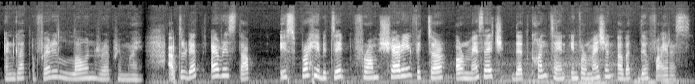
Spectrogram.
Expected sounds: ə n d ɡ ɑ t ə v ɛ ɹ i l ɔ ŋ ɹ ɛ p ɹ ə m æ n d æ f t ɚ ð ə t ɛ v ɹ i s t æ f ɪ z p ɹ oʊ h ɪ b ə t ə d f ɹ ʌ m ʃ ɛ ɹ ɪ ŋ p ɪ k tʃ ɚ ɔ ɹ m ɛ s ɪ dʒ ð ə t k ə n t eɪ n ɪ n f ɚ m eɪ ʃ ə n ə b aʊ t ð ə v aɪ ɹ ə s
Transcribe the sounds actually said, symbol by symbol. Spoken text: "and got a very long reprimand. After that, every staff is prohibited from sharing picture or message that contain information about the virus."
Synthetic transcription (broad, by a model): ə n ɡ ɑ t ə v ɛ ɹ i l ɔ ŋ ɹ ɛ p ɹ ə m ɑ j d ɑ f t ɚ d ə t ɛ v ɹ i s t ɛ p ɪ s p ɹ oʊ h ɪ b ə t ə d f ɹ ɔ m ʃ ɛ ɹ ɪ ŋ f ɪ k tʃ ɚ ɔ ɹ m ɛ s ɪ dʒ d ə t k ə n t eɪ n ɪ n f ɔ m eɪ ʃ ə n ə b aʊ t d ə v aɪ ɹ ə s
